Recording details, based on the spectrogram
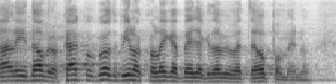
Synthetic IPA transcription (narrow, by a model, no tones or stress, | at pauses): alid̪o̞bɾokako̞ɡo̞d̪biːlˠo̞ko̞leːɡabeʎakd̪o̞biʋat̪eo̞pomenu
